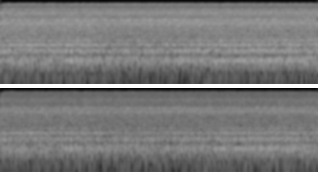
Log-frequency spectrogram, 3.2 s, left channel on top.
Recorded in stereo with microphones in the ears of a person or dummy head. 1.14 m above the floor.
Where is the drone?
55° left (ahead or behind); by 3.2 s 50° left (ahead or behind).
